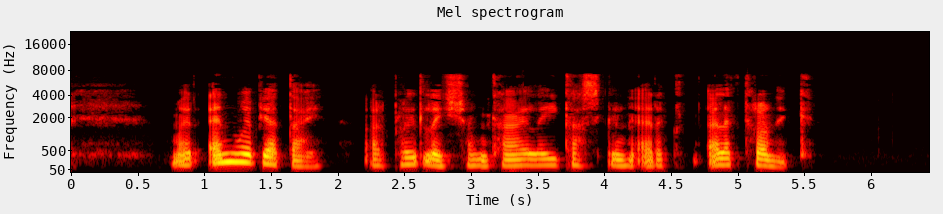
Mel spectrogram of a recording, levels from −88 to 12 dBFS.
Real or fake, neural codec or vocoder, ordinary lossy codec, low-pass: real; none; AAC, 48 kbps; 7.2 kHz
